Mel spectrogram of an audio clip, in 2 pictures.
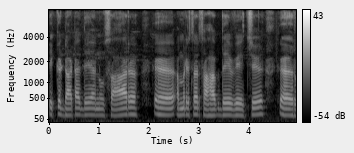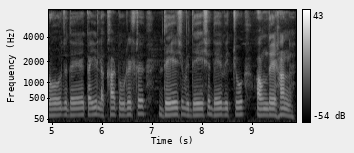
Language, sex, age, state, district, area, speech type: Punjabi, male, 30-45, Punjab, Jalandhar, urban, spontaneous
